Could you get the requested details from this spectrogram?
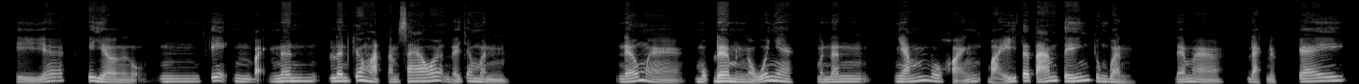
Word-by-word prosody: thì 105 -2 -3
á, 165 +6 -1 0.2
cái 170 - +3
giờ 120 -7 +2
ngủ, 100 - -5 0.2
ừm, 130 0 -5
cái, 170 0 +1
ừm, 135 -4 -4
bạn - - +1
nên 155 +3 0
lên 155 +1 +3
kế 185 +5 +1
hoạch 175 - +3
làm 110 0 -5
sao 150 +4 +3
á, 185 +1 +1
để 100 - -1
cho 145 - -3
mình 110 -7 -2 1.1
Nếu 130 +6 +4
mà 105 - -2
1 125 -1 -4
đêm 145 0 +8
mình 120 -4 -1
ngủ 105 +3 0
á 165 - +3
nha, 160 -7 +1 0.3
mình 110 0 -4
nên 130 +1 -1 0.3
nhắm 135 +8 +1
vô 155 -4 -1
khoảng 105 +11 0
7-8 160 +2 +4
tiếng 160 +4 +3
trung 140 -6 -2
bình 100 -5 -1 0.4
để 110 - -1
mà 105 -7 -1 0.3
đạt 115 -3 -1
được 105 -1 -6 0.2
cái 160 +7 +2
135 Hz, 180 wpm, -24 LUFS, 115-155 Hz, 1.1 s, đêm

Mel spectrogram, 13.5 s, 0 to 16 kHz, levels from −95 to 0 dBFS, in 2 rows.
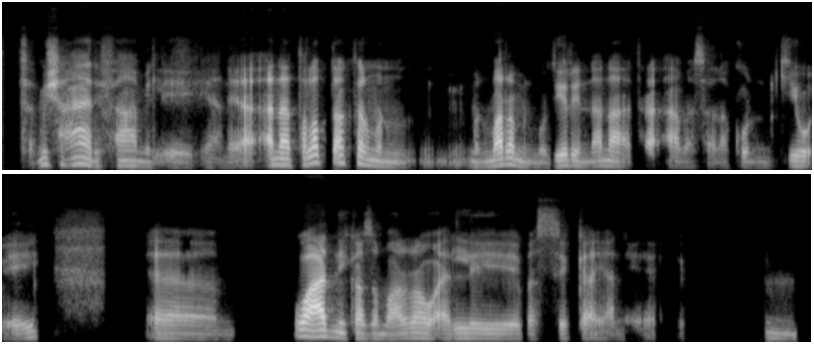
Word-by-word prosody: فمش 140 +2 0
عارف 140 -10 -1
أعمل 105 -5 -5
إيه 90 -2 -13
يعني، - - -16
أ - - 0
أنا 130 0 +6
طلبت 175 +6 0
أكتر 155 -3 +3
من 95 -6 -7 0.4
من 190 - -15
مرة 125 +8 +4
من 95 -6 -10
مديري، 110 +6 -3
إن 95 -2 -9
أنا 105 0 -2
أترقى - - -5
مثلًا - - -14
أكون 95 -2 -14
QA، 110 +1 -6 0.9
آآ، 95 -3 -6 0.5
ووعدني 135 -5 +9
كذا 100 -1 -3
مرة، 95 +4 -1
وقال 100 0 -1
لي، 100 -1 -5
بس - - -11
ك - - -11
يعني، - - -6 1.2
إمم. 95 -3 -15
105 Hz, 135 wpm, -26 LUFS, 95-120 Hz, 1.2 s, ووعدني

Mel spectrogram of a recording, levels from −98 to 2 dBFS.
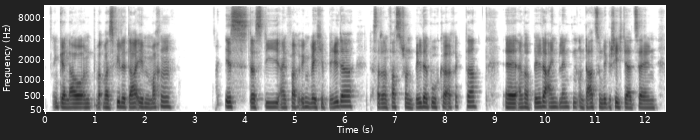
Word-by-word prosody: Genau 130 -1 +4
und 130 0 -4
w 135 - 0
was 125 -1 +1
viele 145 0 +1
da 135 +1 +3
eben 135 -2 -1
machen, 140 +3 -3 1.0
ist, 150 -3 +2
dass 135 0 +1
die 140 0 -2
einfach 130 +1 -2
irgendwelche 135 -2 -1
Bilder 160 +6 +1 0.3
das - - -13
hat 130 - -1
dann 130 -1 -2
fast 140 +1 -2
schon 125 -4 -4
Bilderbuchcharakter 145 +3 -1 0.4
äh, 130 -1 +7
einfach 130 -1 -2
Bilder 145 +2 +3
einblenden 140 +1 -4
und 125 -3 -7
dazu 135 0 0
'ne 130 +1 -1
Geschichte 130 +2 0
erzählen 120 -1 -1
135 Hz, 140 wpm, -23 LUFS, 130-145 Hz, 1.0 s, äh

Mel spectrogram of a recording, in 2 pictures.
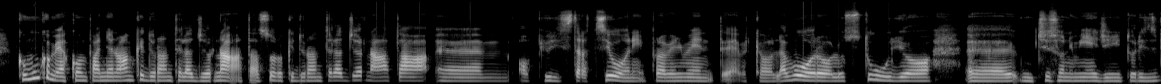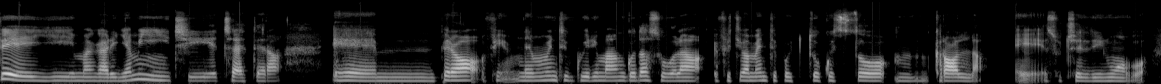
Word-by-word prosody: comunque 265 +8 +1
mi 190 - +3
accompagnano 180 -1 +1
anche 195 +3 +2
durante 180 -1 -2
la 175 -1 +2
giornata. 170 +2 +5
Solo 180 -2 +1
che 175 - -7
durante 170 +1 -5
la 180 -1 -1
giornata, 175 -2 +1
ehm, 160 -2 -5
ho 170 -1 -9
più 180 - -8
distrazioni 165 0 +3
probabilmente, 165 -1 -3
perché - - -10
ho 150 - -3
il - - -10
lavoro, 180 -2 +4
lo 165 +1 -6
studio, 170 -4 +1 0.4
ehm, 160 0 -1
ci 185 +4 -1
sono 175 -1 0
i - - -7
miei 170 0 -3
genitori 160 +1 -6
svegli, 180 -2 +3
magari 170 -1 -1
gli 175 - -4
amici, 190 -5 -1
eccetera. 160 -1 -1 0.5
Ehm, 165 -3 -3
però 190 -1 +6
fin 190 - -10
nel 180 0 -4
momento 195 +2 -4
in 185 - -11
cui 185 0 -4
rimango 180 0 -1
da 195 +1 +1
sola 170 -2 +1
effettivamente 180 +1 -3
poi 180 -2 -8
tutto 180 - -7
questo, 175 0 +2
mhmm, 160 - -14
crolla 165 -2 +4 0.3
e - - -4
succede 170 -2 -3
di 160 0 -6
nuovo. 165 -1 -5
175 Hz, 140 wpm, -24 LUFS, 165-185 Hz, 0.5 s, però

